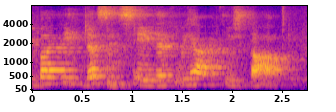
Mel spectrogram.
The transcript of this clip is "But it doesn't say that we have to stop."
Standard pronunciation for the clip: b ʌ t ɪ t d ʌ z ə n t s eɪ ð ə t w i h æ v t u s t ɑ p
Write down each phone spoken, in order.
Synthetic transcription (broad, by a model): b ʌ t ɪ t d ʌ z ə n t s eɪ ð ə t w i h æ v t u s t ɑ p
